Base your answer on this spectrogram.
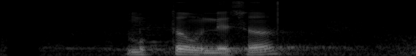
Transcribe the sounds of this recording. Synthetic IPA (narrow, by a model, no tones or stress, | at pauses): mukt̪ʌɦunet͡sʰʌ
